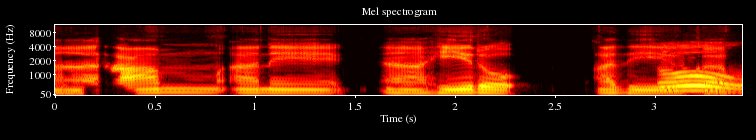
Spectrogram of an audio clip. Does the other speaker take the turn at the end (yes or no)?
no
